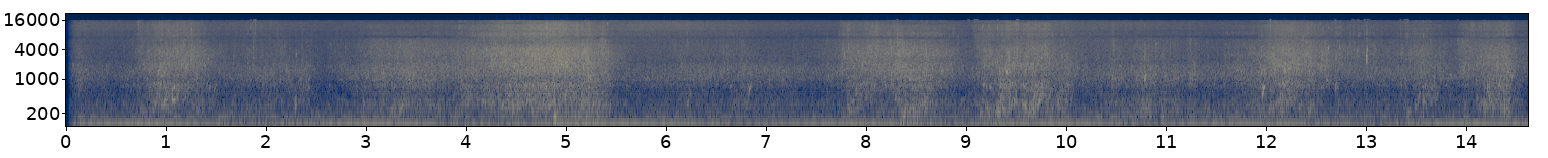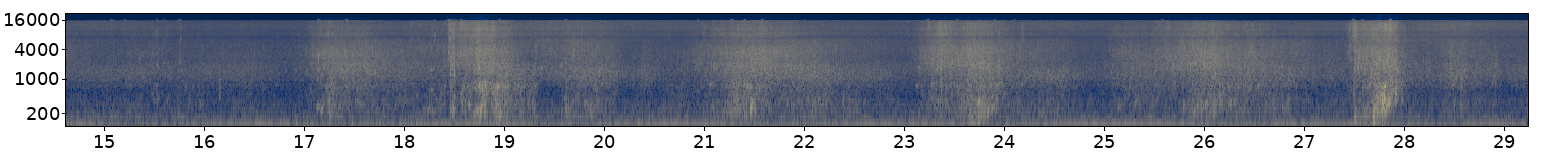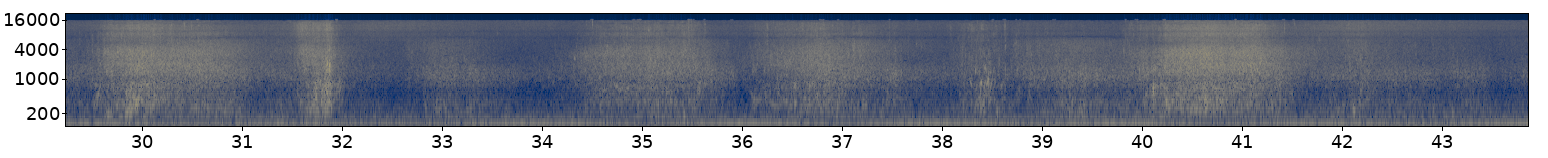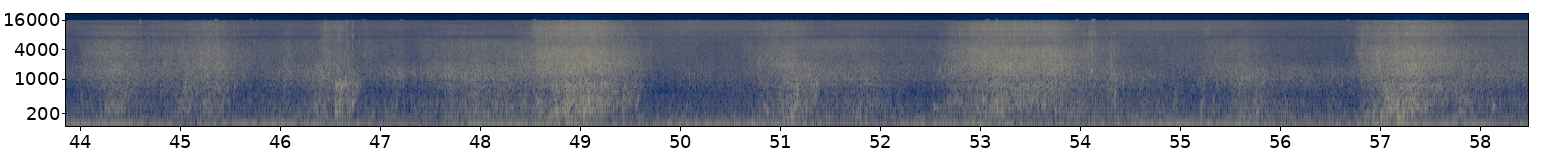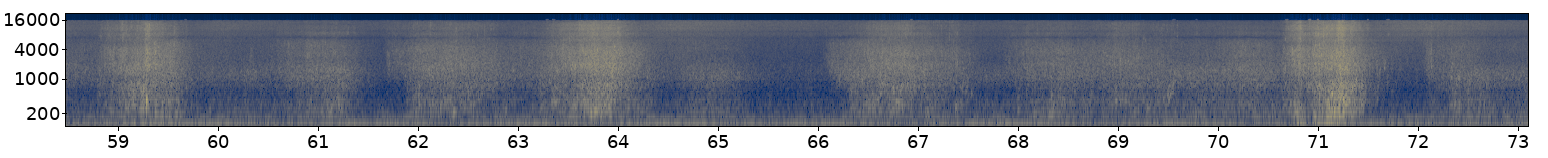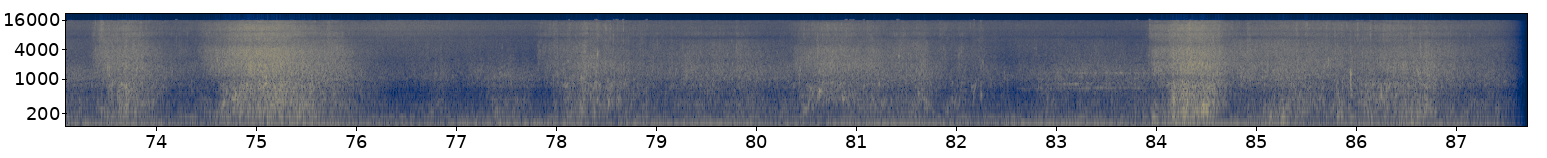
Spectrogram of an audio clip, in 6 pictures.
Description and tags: Binaural recording of waves on Spanish Banks beach in Vancouver, B.C.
